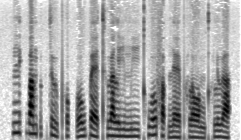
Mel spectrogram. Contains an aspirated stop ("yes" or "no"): yes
